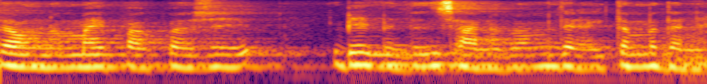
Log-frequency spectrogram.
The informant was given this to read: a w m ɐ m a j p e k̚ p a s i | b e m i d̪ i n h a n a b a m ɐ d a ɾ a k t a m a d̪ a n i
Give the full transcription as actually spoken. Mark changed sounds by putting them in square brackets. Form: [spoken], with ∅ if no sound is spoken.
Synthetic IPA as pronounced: a w [n] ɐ m a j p [a] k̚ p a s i | b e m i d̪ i n [s] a n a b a m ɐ d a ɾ a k t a m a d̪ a n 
